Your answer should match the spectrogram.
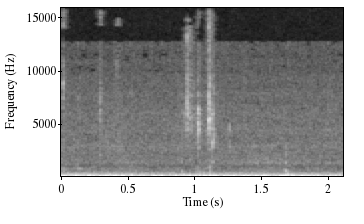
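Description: Near silence: room tone with a few faint clicks of keys being pressed on a computer keyboard.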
